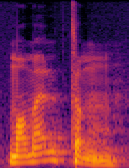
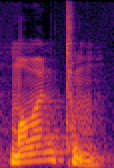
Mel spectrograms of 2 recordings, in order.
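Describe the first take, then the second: Both takes have the same delivery.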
